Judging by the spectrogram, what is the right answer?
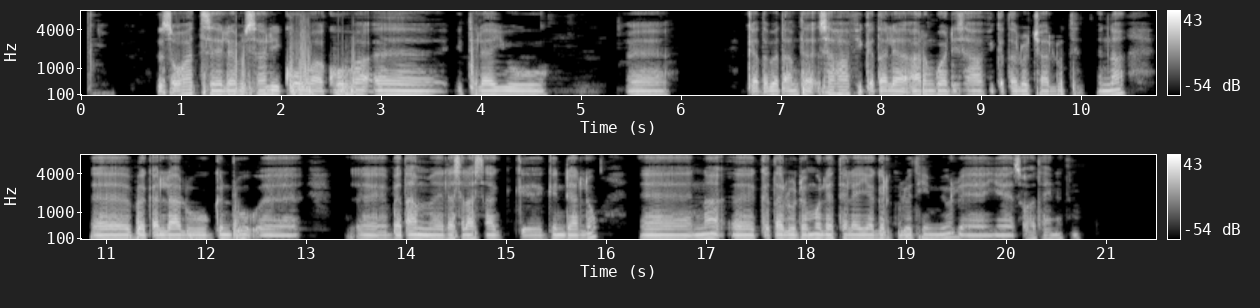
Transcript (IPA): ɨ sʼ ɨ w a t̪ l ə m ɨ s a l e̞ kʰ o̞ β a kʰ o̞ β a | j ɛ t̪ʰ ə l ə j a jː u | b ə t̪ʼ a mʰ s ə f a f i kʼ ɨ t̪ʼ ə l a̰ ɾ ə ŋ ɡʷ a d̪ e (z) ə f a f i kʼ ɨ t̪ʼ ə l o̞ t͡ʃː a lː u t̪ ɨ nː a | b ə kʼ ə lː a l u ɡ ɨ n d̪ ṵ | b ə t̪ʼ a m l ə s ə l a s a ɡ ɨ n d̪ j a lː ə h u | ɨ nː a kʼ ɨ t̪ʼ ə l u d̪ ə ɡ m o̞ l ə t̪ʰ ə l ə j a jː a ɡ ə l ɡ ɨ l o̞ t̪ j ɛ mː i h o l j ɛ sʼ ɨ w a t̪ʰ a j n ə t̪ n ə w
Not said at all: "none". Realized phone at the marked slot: s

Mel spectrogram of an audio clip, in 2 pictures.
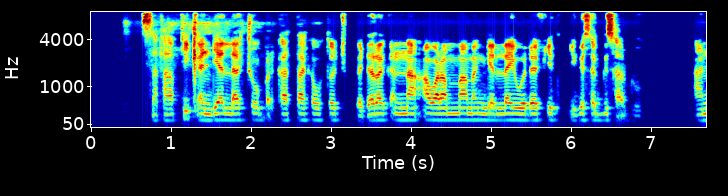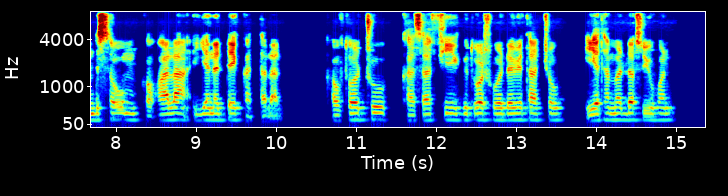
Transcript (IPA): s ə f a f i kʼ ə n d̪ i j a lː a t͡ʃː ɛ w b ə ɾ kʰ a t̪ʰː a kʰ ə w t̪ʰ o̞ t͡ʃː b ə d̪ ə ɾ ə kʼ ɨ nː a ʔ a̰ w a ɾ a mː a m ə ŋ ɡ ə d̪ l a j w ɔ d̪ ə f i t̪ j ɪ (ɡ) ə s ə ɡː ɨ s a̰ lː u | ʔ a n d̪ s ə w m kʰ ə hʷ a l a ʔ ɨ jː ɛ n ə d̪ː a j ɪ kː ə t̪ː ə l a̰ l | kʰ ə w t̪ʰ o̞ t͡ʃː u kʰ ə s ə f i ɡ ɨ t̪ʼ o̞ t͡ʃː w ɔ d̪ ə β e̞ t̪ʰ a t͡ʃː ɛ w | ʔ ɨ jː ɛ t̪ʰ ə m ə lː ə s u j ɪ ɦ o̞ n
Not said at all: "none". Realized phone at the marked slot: ɡ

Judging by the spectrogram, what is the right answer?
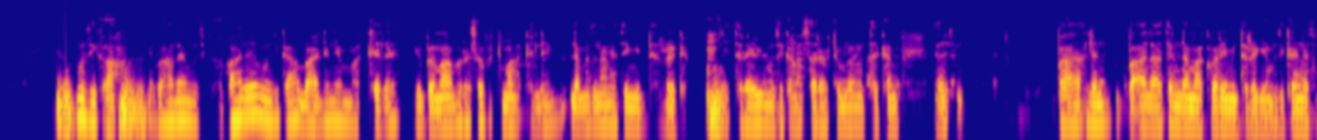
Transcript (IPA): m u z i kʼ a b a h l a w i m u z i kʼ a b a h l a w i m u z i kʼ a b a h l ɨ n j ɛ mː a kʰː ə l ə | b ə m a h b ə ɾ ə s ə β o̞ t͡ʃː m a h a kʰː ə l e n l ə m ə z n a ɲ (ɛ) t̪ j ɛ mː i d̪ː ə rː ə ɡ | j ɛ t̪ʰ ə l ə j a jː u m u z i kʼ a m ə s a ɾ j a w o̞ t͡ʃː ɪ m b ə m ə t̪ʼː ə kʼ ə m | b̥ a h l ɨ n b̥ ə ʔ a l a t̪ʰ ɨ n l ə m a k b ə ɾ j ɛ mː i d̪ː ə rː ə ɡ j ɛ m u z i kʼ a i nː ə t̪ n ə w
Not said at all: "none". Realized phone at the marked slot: a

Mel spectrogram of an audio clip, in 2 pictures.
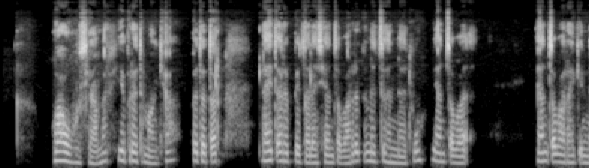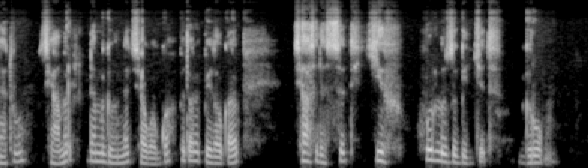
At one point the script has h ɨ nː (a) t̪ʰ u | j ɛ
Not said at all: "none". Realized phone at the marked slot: ə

